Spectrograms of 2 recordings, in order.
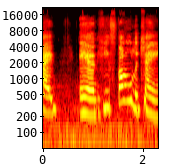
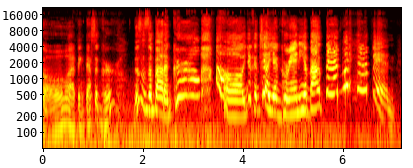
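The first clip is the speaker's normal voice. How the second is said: cooing granny voice. Retold or imitated. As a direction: coax it out of her grandson like a sweet old granny. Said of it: "And then she was just like".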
